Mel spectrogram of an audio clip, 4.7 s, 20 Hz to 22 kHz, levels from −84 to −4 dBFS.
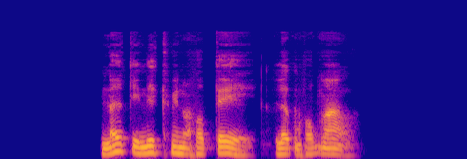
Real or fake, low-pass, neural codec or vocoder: fake; 10.8 kHz; codec, 44.1 kHz, 2.6 kbps, DAC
